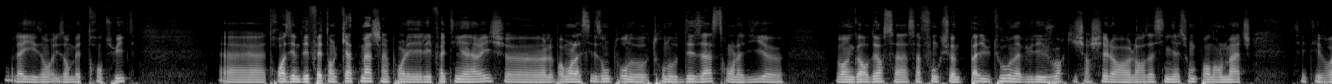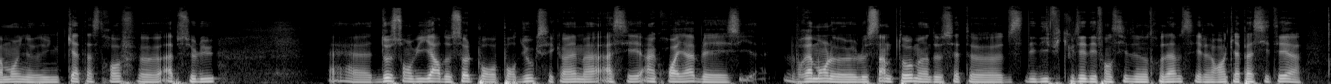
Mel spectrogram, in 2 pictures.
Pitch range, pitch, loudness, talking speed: 115-130 Hz, 125 Hz, -22 LUFS, 205 wpm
